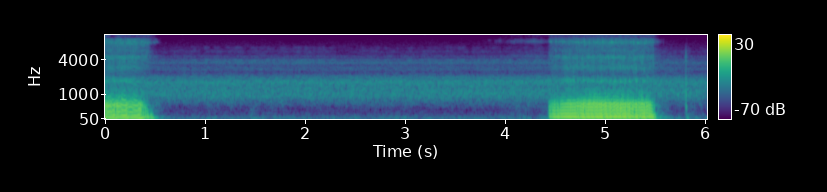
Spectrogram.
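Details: Pug sleeping: the tail of one raspy snore, then four quiet seconds, then another full, buzzing snore about a second long, followed by a small click.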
